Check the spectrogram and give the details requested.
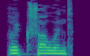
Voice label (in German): "rückschauend", German; adjectives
